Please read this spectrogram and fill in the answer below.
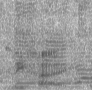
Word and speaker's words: Lehigh: Is it Leah or Lehigh? Lehigh. Lehigh.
